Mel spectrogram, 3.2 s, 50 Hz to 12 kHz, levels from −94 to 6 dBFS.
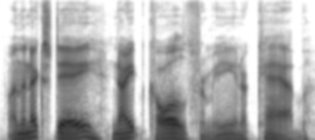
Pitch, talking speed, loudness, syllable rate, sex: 95 Hz, 210 wpm, -17 LUFS, 4.1 syllables/s, male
